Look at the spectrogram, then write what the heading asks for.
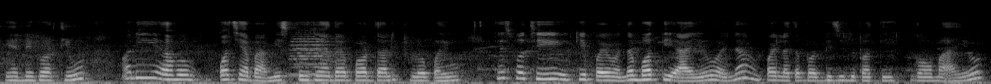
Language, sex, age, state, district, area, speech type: Nepali, female, 45-60, West Bengal, Darjeeling, rural, spontaneous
